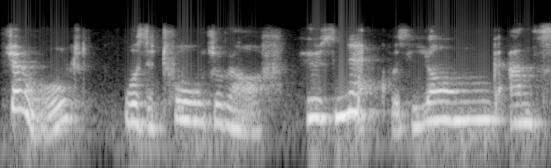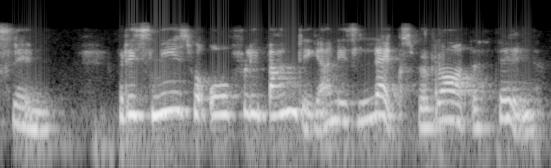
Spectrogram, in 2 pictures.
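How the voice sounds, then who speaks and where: Casting: woman teacher reading a storybook, very lively melody, fairly high voice, muffled lo-fi recording. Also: unhurried. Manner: expressive rhyming storytelling, pointing out pictures. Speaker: infant school teacher. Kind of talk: reading a picture book aloud to children.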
